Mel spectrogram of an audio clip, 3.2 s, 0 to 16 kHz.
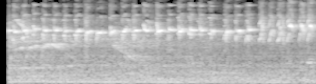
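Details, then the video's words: Oriental magpie-robin, locally called cungko, singing persistently in long phrases: a dense, unbroken high warble of rapid chirps over a steady whistled thread, turning brighter and more varied near the end, with a faint low hum beneath. "CUNGKO GACOR MATRI PANJANG2"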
